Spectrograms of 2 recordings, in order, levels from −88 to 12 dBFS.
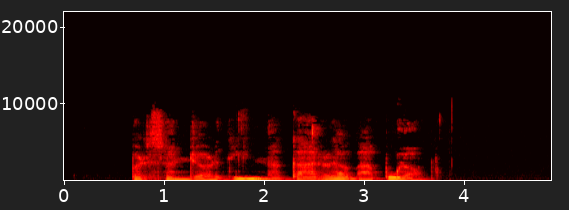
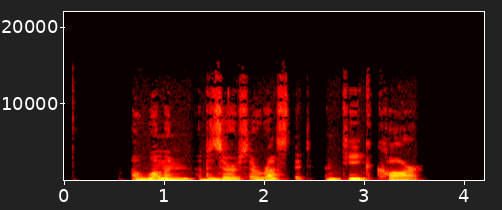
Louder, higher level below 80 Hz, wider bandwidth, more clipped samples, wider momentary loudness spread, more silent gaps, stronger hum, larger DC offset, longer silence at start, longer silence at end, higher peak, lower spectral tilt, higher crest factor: second, -37 LUFS vs -21 LUFS; second, -88 dBFS vs -54 dBFS; second, 9.8 kHz vs 14 kHz; neither; about the same, 10 LU vs 11 LU; neither; neither; neither; about the same, 0.7 s vs 0.65 s; first, 1.15 s vs 0.65 s; second, -20 dBFS vs -6 dBFS; second, -5 dB/octave vs -7 dB/octave; about the same, 18 dB vs 16 dB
